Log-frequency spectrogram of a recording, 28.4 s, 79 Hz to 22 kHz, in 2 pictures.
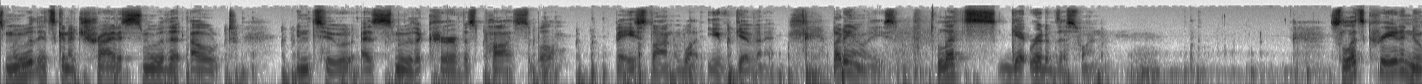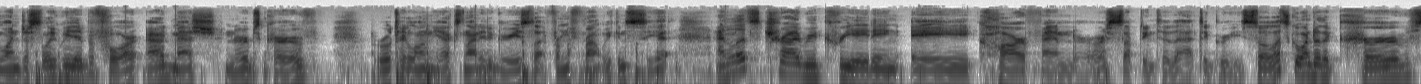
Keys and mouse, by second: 1.0-9.3 w, 12.6-14.9 drag, 15.1 shift+a, 18.5 r, 28.2-28.4 drag.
